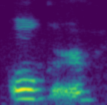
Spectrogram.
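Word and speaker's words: Ohgr: to see in my life uh which was ogre it's spelled o HG R and this is the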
